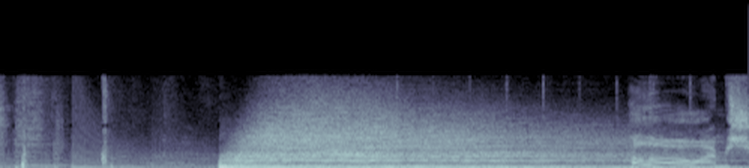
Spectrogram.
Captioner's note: gong ringing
